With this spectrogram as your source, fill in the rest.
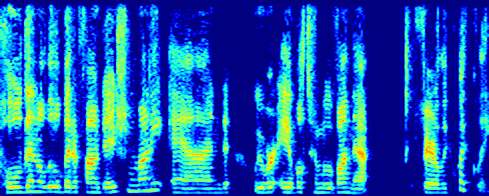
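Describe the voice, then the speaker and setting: Her voice bright and sharp in tone, a woman talks at a fairly quick pace in a dry, close sound with no echo. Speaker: housing developer. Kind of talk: webinar presentation. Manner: fast.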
